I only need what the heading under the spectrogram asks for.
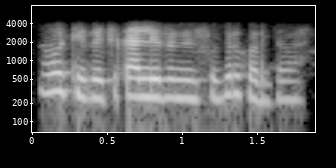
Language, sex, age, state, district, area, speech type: Odia, female, 18-30, Odisha, Sundergarh, urban, conversation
